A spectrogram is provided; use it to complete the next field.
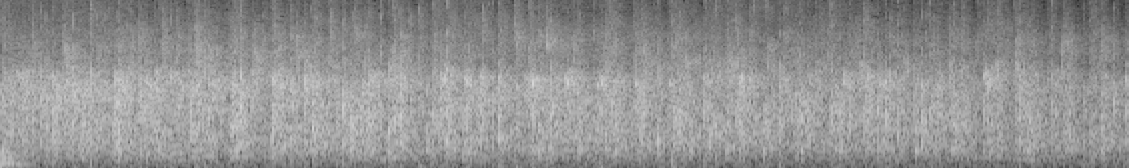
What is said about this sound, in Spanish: Un fuerte aplauso. Bravo, Baruch Hashem.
